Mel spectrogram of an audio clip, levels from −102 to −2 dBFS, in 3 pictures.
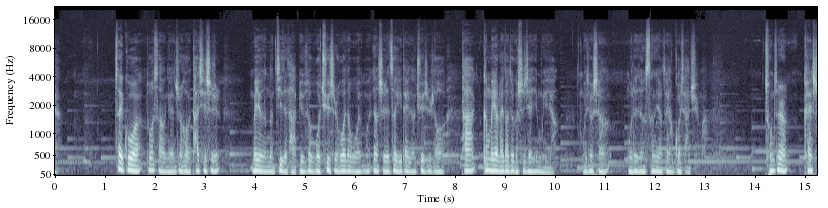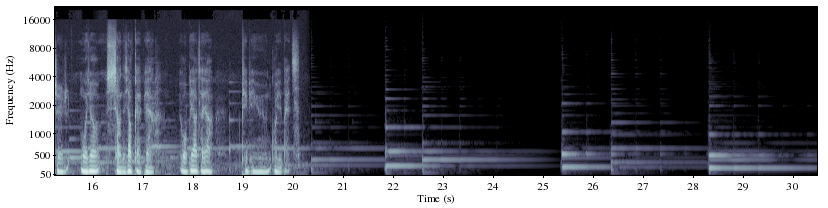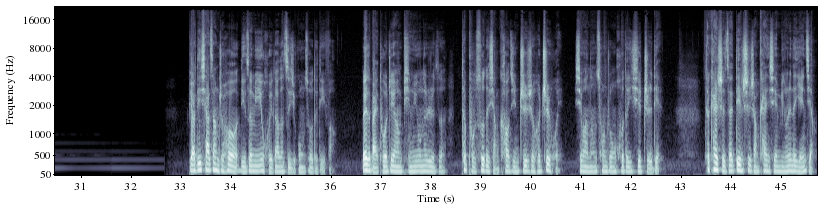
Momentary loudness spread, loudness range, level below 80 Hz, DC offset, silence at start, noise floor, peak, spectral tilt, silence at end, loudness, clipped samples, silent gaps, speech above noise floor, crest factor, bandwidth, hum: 18 LU; 8 LU; -46 dBFS; under 0.1%; 0 s; -79 dBFS; -2 dBFS; -5 dB/octave; 0.05 s; -18 LUFS; under 0.1%; none; 62 dB; 18 dB; 16 kHz; none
